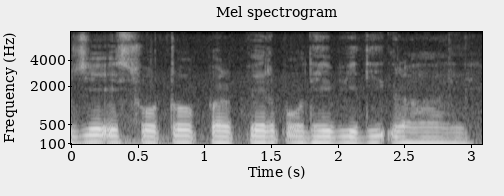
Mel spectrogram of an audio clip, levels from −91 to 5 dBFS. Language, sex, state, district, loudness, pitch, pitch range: Hindi, female, Arunachal Pradesh, Lower Dibang Valley, -15 LUFS, 115 Hz, 110-120 Hz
